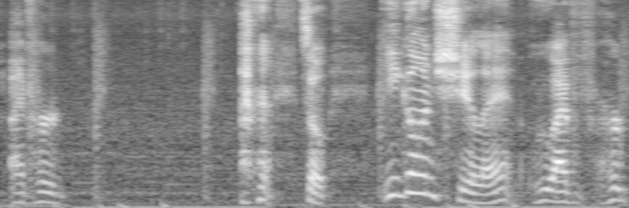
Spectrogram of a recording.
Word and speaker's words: Egon: I've also heard instead of Egon Aegon so uh or Aegon yeah Egon Aegon a or I don't know anyway Egon Shile is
